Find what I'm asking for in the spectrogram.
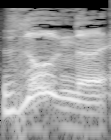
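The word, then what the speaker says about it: Söldner: S-O-L-D-N-E-R, correct? – Yeah, and but when you're playing it, they pronounce it with a Z. Zulgna X!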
